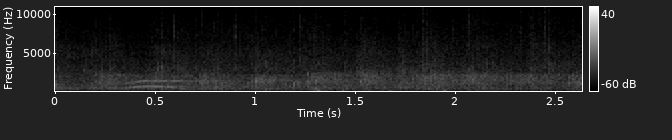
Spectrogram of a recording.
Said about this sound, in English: All right, it was an immense pleasure. I get to invite my mother up on Mother's Day. So, why don't we give her a round of applause?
